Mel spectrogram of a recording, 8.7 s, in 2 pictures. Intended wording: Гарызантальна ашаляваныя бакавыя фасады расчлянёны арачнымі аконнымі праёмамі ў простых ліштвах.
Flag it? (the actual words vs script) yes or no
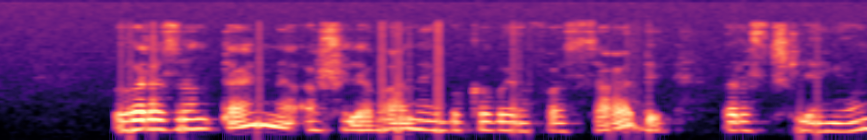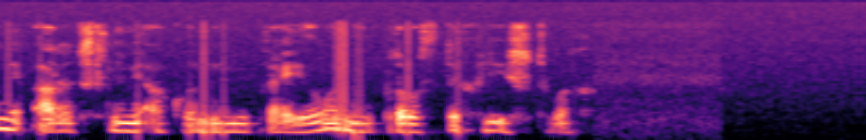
no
